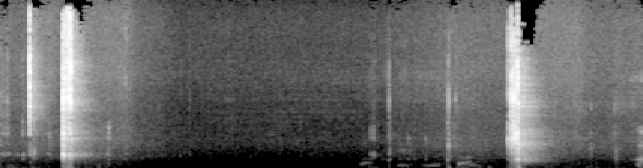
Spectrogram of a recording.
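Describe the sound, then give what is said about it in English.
A beer is opened with a few sharp cracking snaps, each followed by a brief hiss, separated by long quiet gaps. Faint voice sounds come between them. “Just got the beer open, that's all.”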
